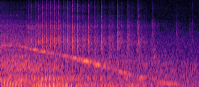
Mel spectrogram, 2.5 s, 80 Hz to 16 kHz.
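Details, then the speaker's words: Honda EU2000 generator that runs rough: idles okay with the choke on, but with the choke off its whine sags lower until it stalls; a plugged jet is suspected. "It's idle and rough. So it does okay with the choke on, but as soon as you shut the choke off,"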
